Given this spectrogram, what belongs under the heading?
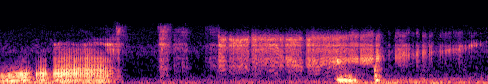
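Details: Adult male's stomach growling from hunger after a shower: low gurgling and rumbling with croaky, squeaky stretches; stomach growling (borborygmi).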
